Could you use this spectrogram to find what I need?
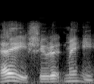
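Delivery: ordinary delivery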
